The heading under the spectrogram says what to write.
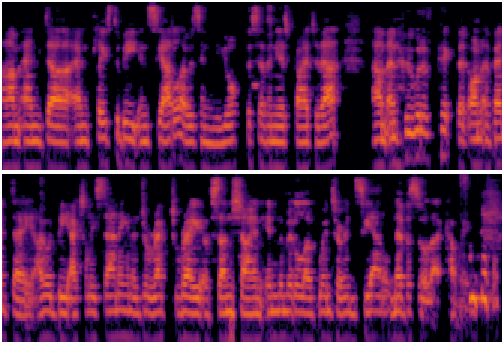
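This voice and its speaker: A man with an Australian accent speaks at a fairly quick pace with hardly any pauses, his fairly low voice held in a monotone, flat intonation. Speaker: event producer. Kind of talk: panel discussion. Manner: hesitant, many fillers.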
